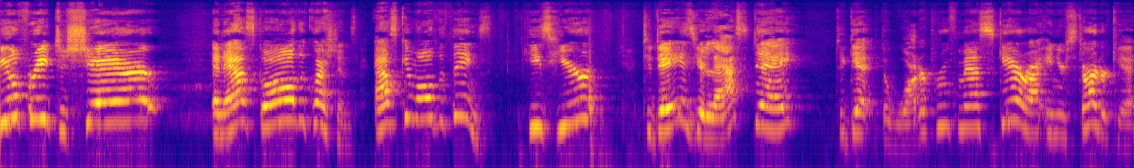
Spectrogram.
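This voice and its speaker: A woman with an American accent speaks in a raised, projected voice at an extremely high pitch, with very wide pitch swings. Her pace is fairly slow, and her loudness rises and falls in big swings. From Minnesota, US Midwest. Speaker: makeup seller livestreamer. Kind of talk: live stream chat with husband. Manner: animated.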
